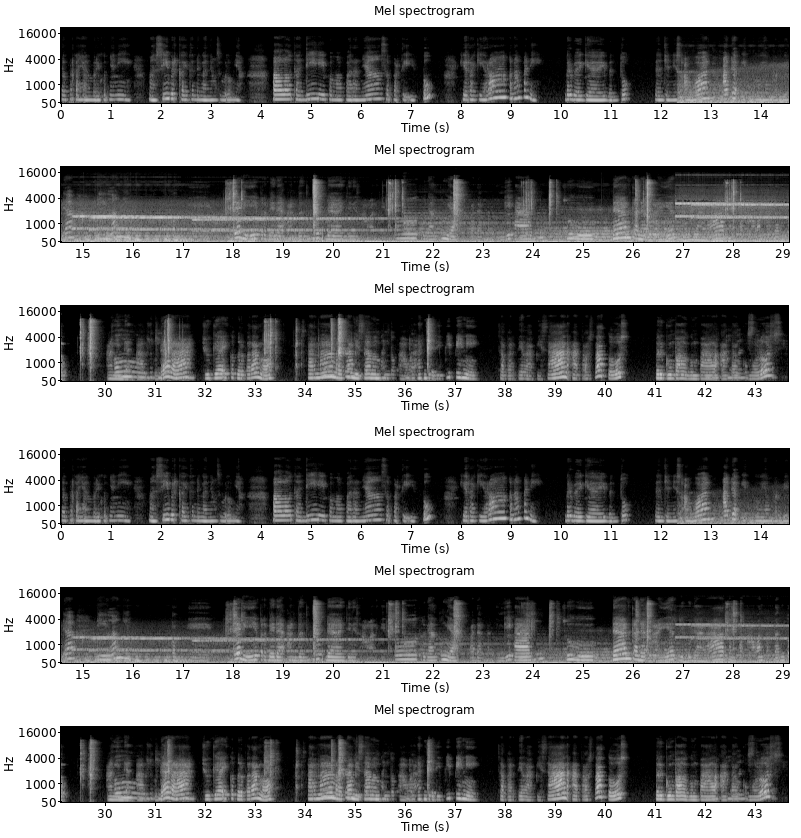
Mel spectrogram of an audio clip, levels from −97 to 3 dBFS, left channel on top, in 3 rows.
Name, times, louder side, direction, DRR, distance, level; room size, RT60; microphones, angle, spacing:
voice 1, 0.0-1.4 1.7-7.4 8.0-9.5 10.1-11.3 11.9-15.9 23.5-24.2 30.2-31.1 31.4-31.7 34.3-35.1 35.5-35.6 36.0-36.3 42.0-43.2, left 1 dB, 20° left, 2.9 m, -34 dB
sound 1, 12.3-29.1, left 6 dB, 65° left, 0.3 m, -28 dB
voice 2, 16.8-17.5 18.0-20.9 21.2-23.0 23.2-24.0 24.7-25.2 25.6-29.2 30.0-31.7 32.0-33.4 34.0-37.4 37.9-40.4 41.0-43.3, right 1 dB, 30° right, 2.2 m, -32 dB
sound 2, 17.8-18.2 19.6-19.8 21.0-21.4 22.4-22.6 23.7-24.0 24.3-24.5 26.0-26.4 27.8-28.2 29.5-29.9 31.0-31.5 33.1-33.5 33.8-34.0 34.2-34.9 36.4-36.6, left 9 dB, 85° left, 1.0 m, -31 dB
9.5 x 3.7 x 2.8 m
head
